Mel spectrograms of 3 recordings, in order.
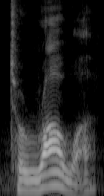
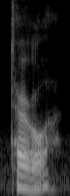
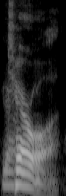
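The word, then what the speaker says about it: Tarawa: In November of 1943, the battle of Terawa. Did I pronounce that correctly? Terowa. Teroa.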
